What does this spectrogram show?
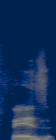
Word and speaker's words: Faiz: spelled f-a-i-z so just let me clarify that it's pronounced fez as an f-e-z but whatever you call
